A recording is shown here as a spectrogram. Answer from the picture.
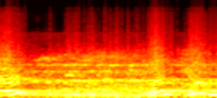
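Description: A man's voice preaching in Khmer into a microphone, drawing one syllable out into a held, sung note about a third of a second in, then speaking on.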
